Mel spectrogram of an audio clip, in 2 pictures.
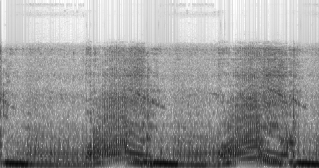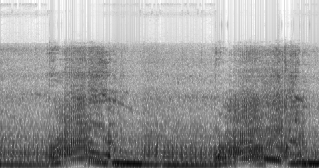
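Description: Engine revved up and down repeatedly, the exhaust note uneven and stumbling through each rise, fitting a misfire though the cause isn't clear. Cause suspected, not confirmed.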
